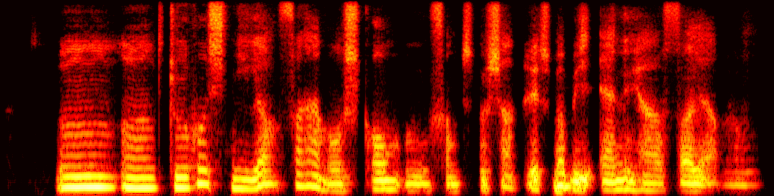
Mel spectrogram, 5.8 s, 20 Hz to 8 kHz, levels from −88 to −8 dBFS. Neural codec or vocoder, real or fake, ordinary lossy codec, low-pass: codec, 16 kHz, 0.5 kbps, FunCodec, trained on Chinese and English, 25 frames a second; fake; none; none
